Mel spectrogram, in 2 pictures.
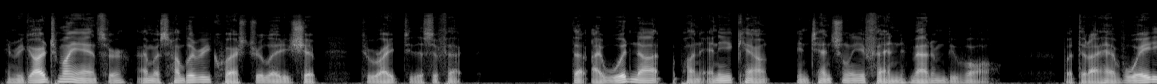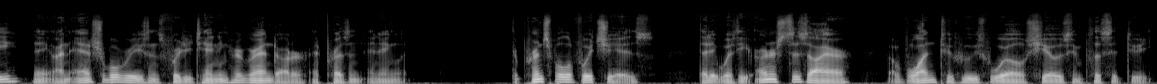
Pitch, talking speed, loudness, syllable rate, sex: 85 Hz, 165 wpm, -21 LUFS, 5.6 syllables/s, male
